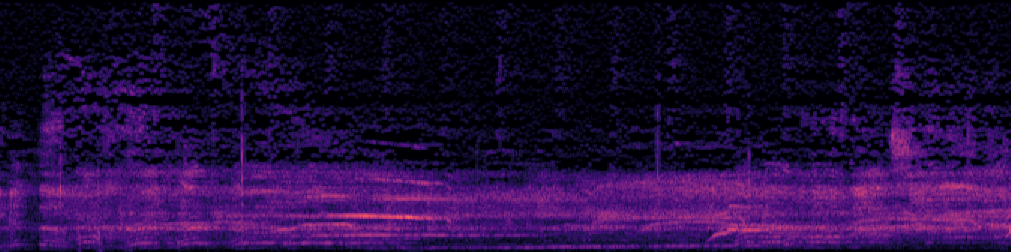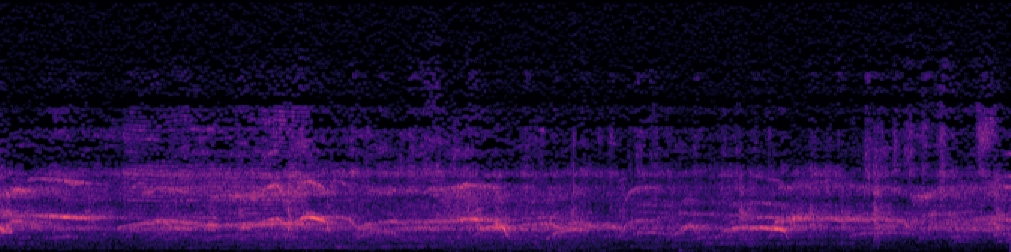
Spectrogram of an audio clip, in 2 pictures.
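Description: Riders screaming on a spinning Huss Booster thrill ride, many voices rising and falling and overlapping, with a long drawn-out yell early on.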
